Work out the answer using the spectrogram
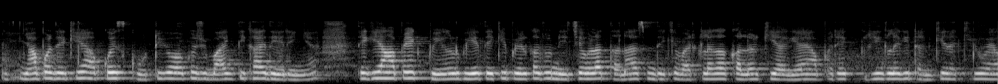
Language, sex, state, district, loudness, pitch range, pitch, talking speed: Maithili, female, Bihar, Supaul, -18 LUFS, 245-270 Hz, 255 Hz, 270 wpm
